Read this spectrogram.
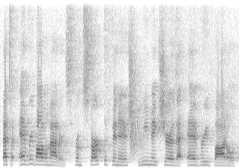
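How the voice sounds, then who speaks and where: Woman, animated storyteller, higher pitch, chatty guest who acts out dialogue. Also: brisk, slight background noise. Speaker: marketing director guest. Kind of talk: casual interview storytelling. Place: live podcast recording.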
